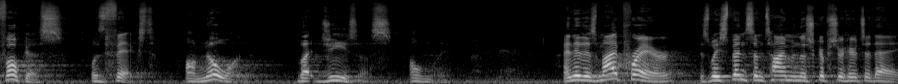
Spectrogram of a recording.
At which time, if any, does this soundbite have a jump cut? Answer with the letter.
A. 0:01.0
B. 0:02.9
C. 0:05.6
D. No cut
A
